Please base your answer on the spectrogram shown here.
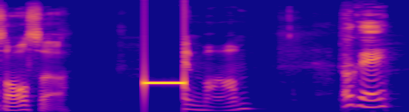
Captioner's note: beep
